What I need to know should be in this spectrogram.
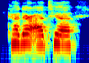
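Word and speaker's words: Kader Attia: fascinating video art piece but is am i pronouncing this name right kaider atiya yeah kader atiya he's um he lives in france he's um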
